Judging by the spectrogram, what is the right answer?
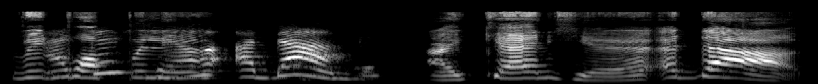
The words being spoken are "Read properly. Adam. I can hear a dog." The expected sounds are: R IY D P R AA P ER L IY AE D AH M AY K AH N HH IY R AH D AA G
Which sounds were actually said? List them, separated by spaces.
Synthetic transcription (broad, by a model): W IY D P AA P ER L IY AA D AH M AY K AH N HH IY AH AH D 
